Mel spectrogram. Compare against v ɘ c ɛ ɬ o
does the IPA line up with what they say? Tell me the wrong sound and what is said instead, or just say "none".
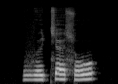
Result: none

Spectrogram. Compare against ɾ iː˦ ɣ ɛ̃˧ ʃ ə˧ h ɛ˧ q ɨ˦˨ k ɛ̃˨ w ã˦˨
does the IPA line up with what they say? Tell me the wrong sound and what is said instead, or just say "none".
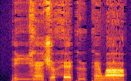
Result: q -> k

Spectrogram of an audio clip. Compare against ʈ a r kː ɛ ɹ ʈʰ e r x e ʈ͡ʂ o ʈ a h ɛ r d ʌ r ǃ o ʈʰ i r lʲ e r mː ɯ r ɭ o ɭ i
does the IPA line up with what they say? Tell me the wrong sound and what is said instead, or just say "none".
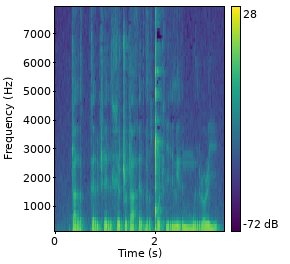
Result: ɹ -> r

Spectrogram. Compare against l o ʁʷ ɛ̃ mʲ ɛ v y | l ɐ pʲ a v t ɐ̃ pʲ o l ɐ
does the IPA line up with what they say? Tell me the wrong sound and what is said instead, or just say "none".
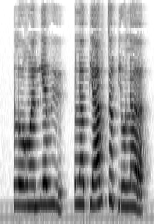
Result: none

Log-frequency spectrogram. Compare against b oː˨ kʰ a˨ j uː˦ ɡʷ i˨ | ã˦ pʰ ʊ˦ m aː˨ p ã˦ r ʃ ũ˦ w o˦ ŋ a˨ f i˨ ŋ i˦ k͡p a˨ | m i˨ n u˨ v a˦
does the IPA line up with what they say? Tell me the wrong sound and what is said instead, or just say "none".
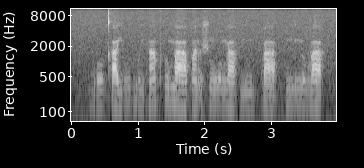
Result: u˨ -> ʊ˨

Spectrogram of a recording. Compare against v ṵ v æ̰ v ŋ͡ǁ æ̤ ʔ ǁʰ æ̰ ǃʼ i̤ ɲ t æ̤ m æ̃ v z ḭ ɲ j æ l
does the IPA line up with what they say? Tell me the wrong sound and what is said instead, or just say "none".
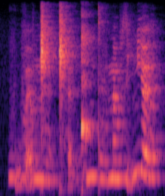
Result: none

